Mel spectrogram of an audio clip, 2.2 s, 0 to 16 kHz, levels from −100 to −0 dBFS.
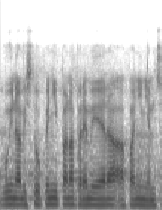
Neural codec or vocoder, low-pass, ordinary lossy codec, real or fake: none; 7.2 kHz; Opus, 24 kbps; real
